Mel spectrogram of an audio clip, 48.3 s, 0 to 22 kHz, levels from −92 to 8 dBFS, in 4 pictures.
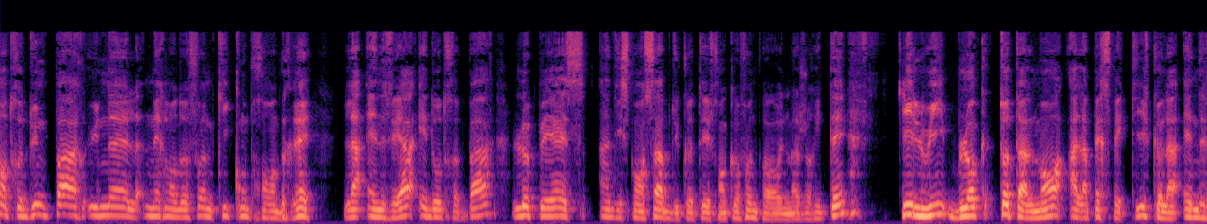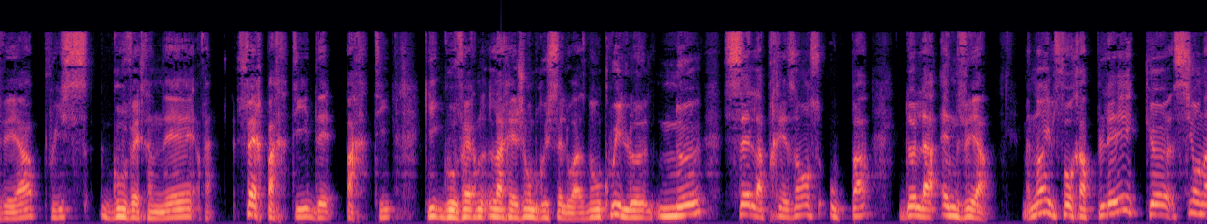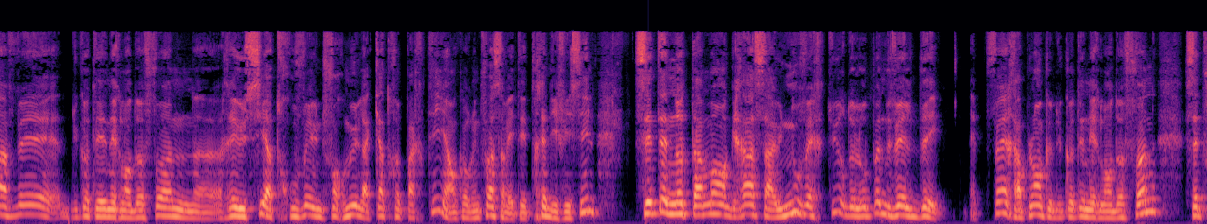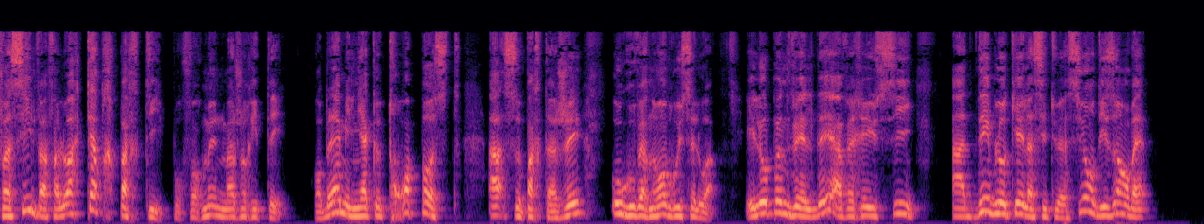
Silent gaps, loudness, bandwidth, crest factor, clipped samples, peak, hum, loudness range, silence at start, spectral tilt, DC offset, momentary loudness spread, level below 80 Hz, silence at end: none; -18 LUFS; 12.5 kHz; 18 dB; under 0.1%; 0 dBFS; none; 4 LU; 0 s; -5.5 dB/octave; under 0.1%; 9 LU; -56 dBFS; 0.6 s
